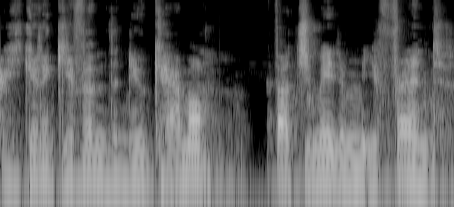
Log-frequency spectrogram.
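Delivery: hushed, in-character stage whisper. Speaking in character to Estella during the game: half-whispering in character. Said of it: "I'm gonna whisper to Estella".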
